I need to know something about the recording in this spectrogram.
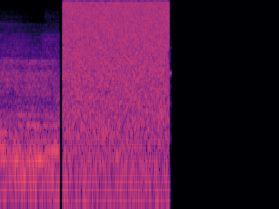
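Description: Static hisses loudly from an old television.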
